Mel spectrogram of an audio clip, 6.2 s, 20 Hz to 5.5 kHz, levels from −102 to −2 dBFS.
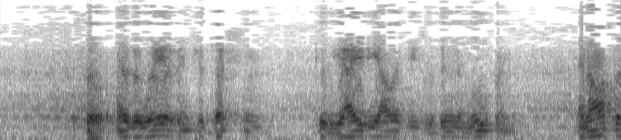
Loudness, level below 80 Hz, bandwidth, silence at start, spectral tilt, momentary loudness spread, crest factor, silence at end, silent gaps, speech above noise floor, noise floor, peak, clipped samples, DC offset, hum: -28 LUFS; -50 dBFS; 5.4 kHz; 0 s; -10 dB/octave; 20 LU; 16 dB; 0 s; none; 20 dB; -47 dBFS; -12 dBFS; under 0.1%; under 0.1%; none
